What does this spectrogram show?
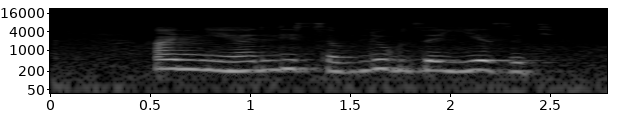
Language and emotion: Russian, neutral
